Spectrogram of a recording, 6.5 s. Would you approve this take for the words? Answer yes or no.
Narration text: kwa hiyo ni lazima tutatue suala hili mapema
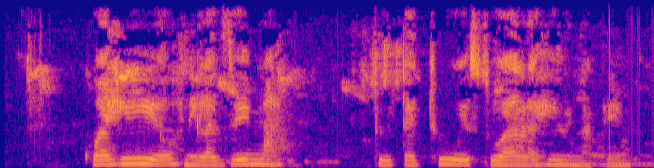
yes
